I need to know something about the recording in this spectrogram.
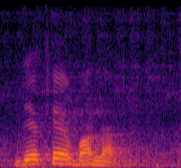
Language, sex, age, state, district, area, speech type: Maithili, female, 60+, Bihar, Madhepura, urban, read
